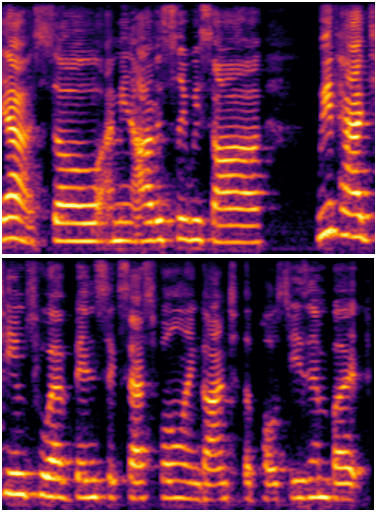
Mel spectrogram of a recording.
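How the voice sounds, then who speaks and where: A young woman from Minnesota talks through a casual sports interview as a guest. She speaks at a middle pitch, loose and chatty, padding her thoughts with "um" and "like.". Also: fairly even intonation, normal speed, fairly bright tone. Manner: chatty, many fillers like "um" and "like". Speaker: guest, women's basketball commentator.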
